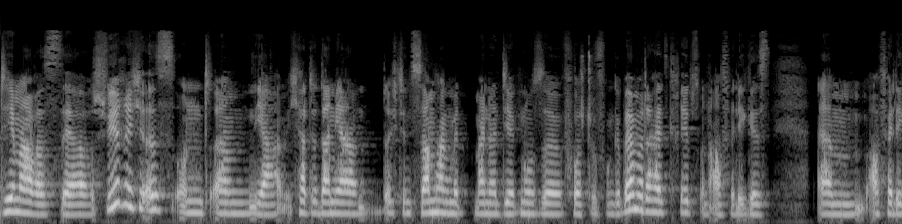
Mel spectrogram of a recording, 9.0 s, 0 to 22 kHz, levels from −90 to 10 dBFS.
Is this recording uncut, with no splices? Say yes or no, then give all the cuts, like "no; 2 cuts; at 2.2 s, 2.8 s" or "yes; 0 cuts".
yes; 0 cuts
